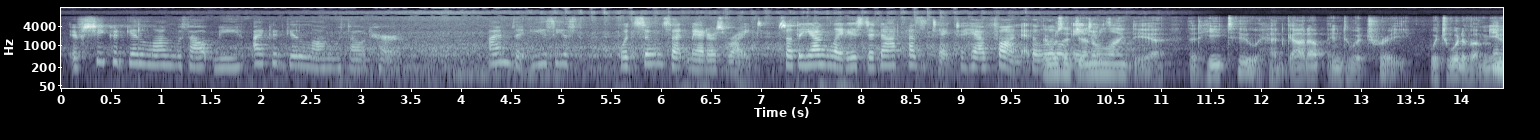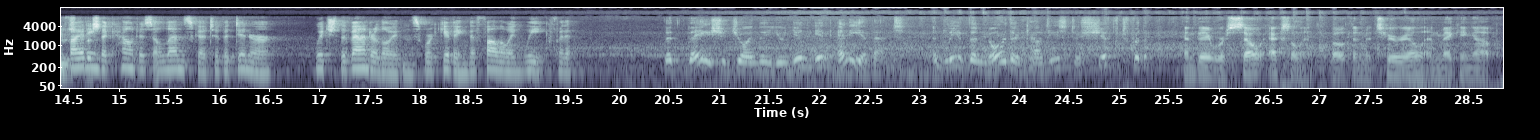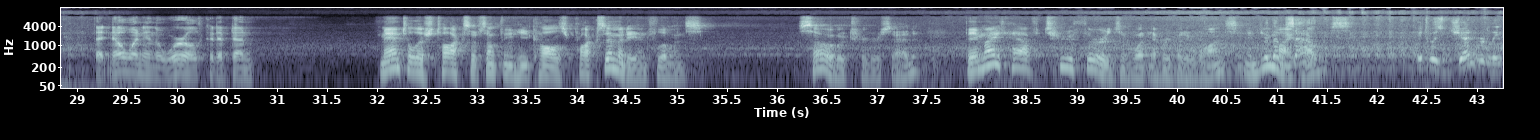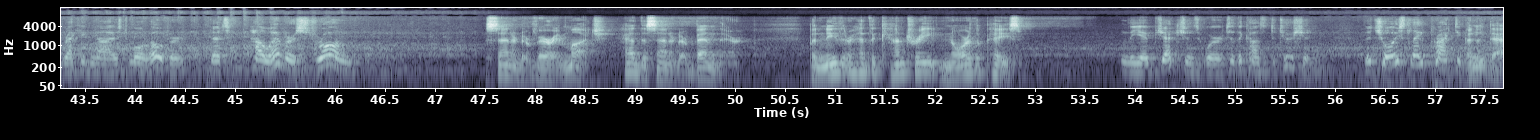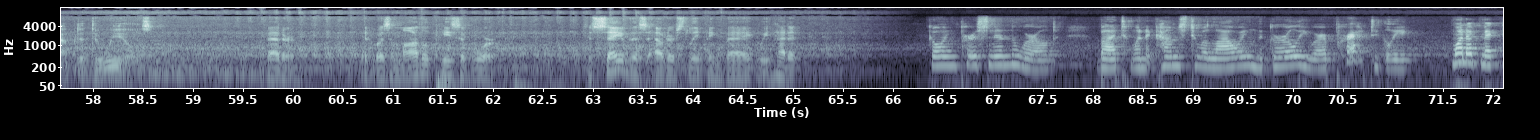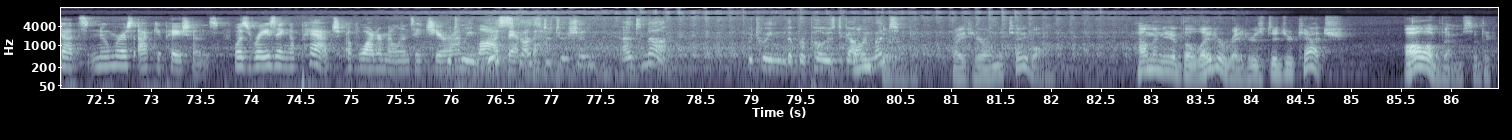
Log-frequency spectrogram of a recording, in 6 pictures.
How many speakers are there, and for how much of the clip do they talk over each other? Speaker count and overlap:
seven, about 5%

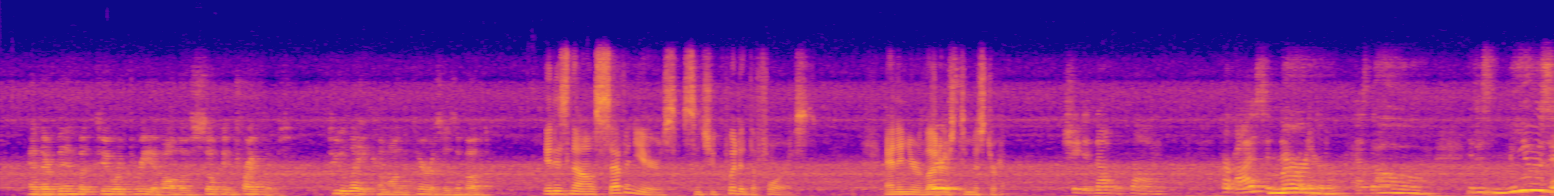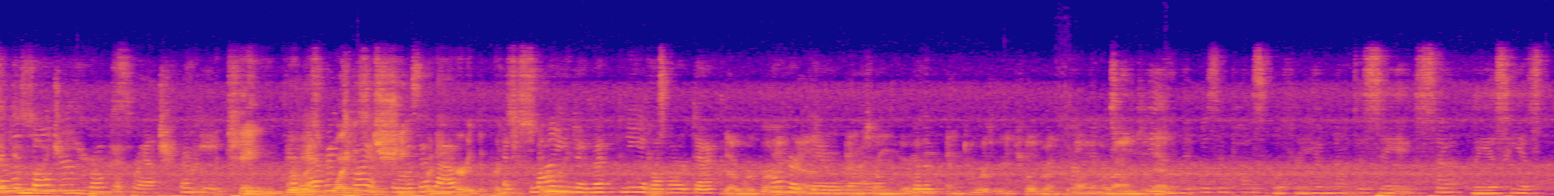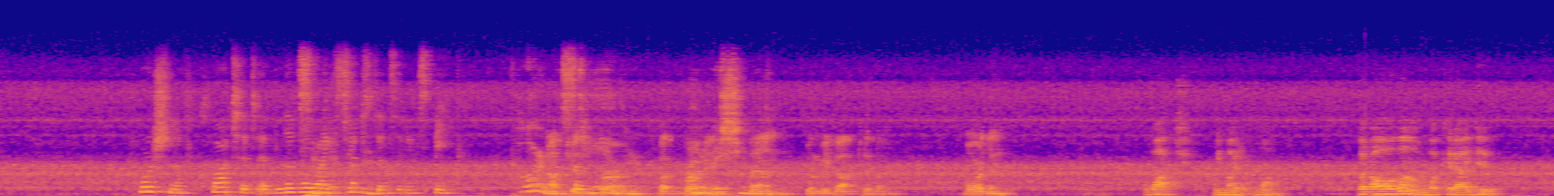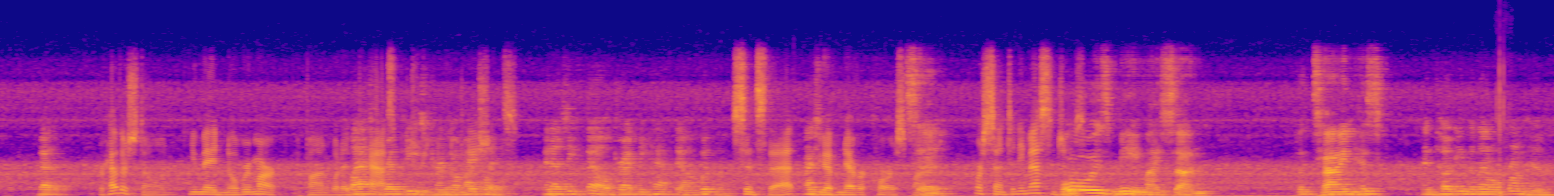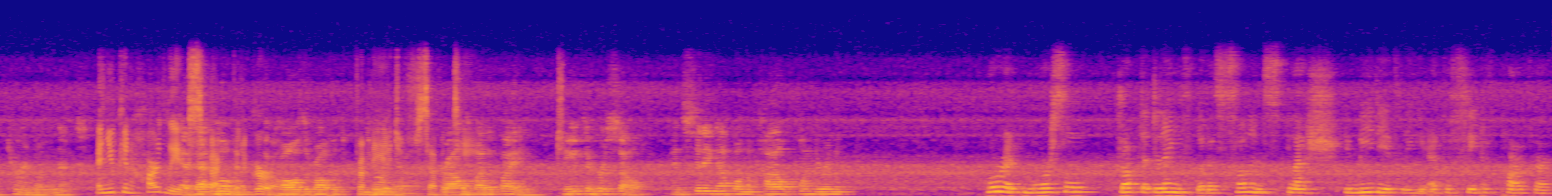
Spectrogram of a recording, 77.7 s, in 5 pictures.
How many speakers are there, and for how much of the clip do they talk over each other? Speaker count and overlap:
nine, about 33%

